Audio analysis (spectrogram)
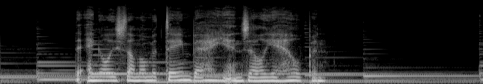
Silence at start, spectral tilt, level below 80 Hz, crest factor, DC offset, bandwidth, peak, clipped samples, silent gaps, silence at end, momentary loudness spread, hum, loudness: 0 s; -6.5 dB/octave; -50 dBFS; 14 dB; under 0.1%; 13.5 kHz; -4 dBFS; under 0.1%; none; 0 s; 19 LU; none; -17 LUFS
